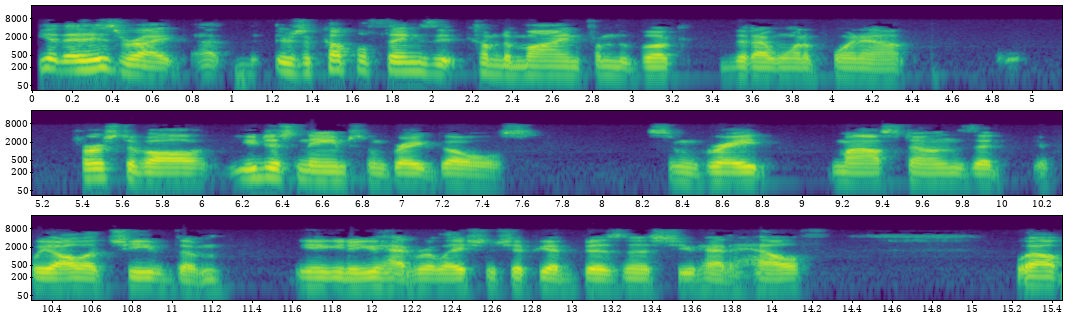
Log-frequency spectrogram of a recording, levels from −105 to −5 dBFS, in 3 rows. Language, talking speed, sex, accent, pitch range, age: English, 205 wpm, male, American, 95-115 Hz, 30-49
